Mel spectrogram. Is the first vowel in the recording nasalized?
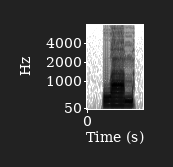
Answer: no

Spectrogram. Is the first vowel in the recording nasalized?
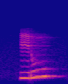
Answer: no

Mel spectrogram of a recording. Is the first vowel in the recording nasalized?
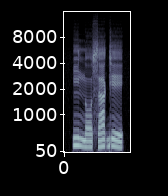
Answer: yes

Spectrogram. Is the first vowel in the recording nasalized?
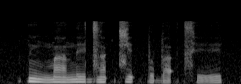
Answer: yes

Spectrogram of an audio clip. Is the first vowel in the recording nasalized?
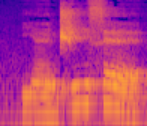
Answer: yes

